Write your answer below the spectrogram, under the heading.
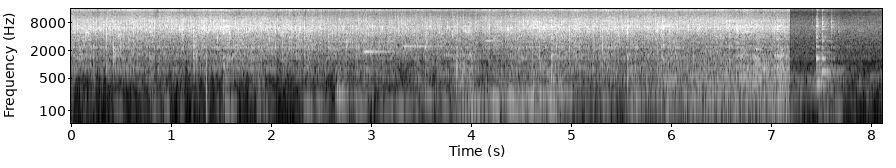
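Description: Chopped onion sizzling in hot mustard oil in an aluminium kadai, stirred and scraped with a flat metal spatula. The sizzle cuts off suddenly about seven seconds in.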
